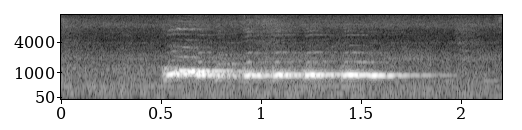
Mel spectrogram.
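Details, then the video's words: Strange-sounding call of a zebra dove: one steady, rapidly quavering coo about one and a half seconds long, slightly fading toward its close, over a quiet background. "Perkutut bersuara aneh"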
